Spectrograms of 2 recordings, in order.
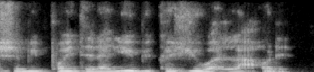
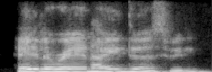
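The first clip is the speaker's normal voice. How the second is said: cheery greeting; 7 semitones higher, 5 dB louder than usual. Real, not acted. Greeting a viewer in chat.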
